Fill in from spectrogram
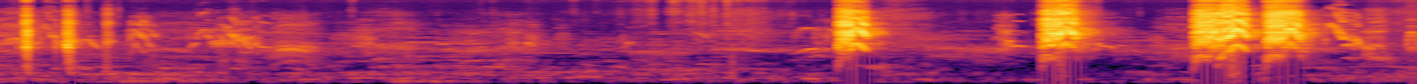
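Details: Pet parrot, shown talking: a quiet stretch of faint chatter, then three loud, harsh, high-pitched bursts about a second apart, the last one doubled.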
